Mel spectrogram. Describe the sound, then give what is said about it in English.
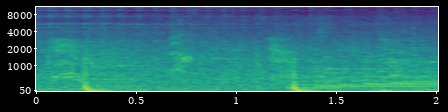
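Two short, sharp dog barks or yips, evenly spaced, from a pack of eleven dogs led by a dog walker along a city street, rising briefly above a low, steady background hum. “A dog walker, walking 11 dogs?”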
